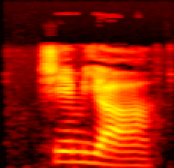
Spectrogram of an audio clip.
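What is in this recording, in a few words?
"семьяа", Komi, female; kpv audio dict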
